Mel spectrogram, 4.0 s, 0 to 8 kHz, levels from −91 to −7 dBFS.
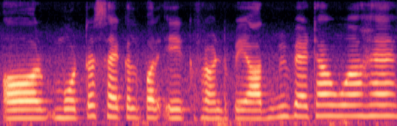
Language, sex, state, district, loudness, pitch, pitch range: Hindi, female, Punjab, Kapurthala, -17 LUFS, 220 Hz, 205-255 Hz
